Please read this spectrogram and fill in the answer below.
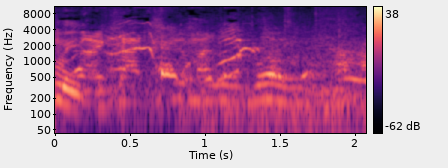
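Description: A toddler's excited voice, high and rising and falling without words, mixed with other voices.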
